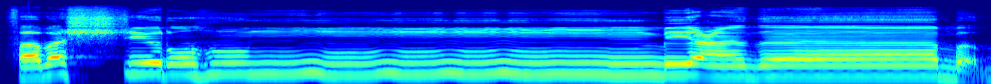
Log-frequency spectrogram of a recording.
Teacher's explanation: ہوگا، یہاں پر میم ساکن کو اخفاء کے ساتھ پڑھیں گے، یعنی ناک کے اندر میں آواز کو چھپا کر کے ایک الف کے برابر کھینچ کر کے گنہ کے ساتھ پڑھیں گے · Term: اخفاء شفوی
